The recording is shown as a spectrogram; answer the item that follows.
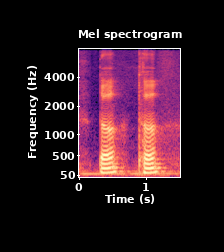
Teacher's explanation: अब त कहेंगे तो जो हमारी जीभ है दांत से टकराएगी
